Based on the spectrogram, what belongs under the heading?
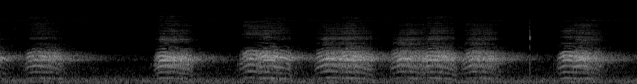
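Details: Crow heard daily from 4 a.m. onward, giving a loose run of six rasping caws at uneven intervals over a constant low hum and a faint high whine.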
